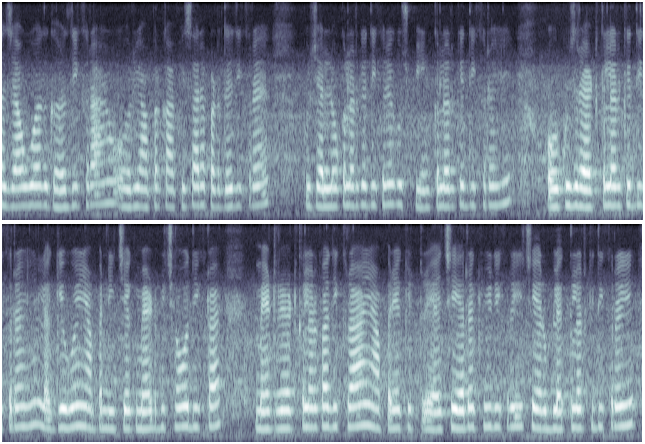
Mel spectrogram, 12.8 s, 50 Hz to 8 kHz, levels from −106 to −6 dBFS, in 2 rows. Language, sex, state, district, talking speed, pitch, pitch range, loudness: Hindi, female, Bihar, Supaul, 305 wpm, 255 Hz, 245-265 Hz, -18 LUFS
